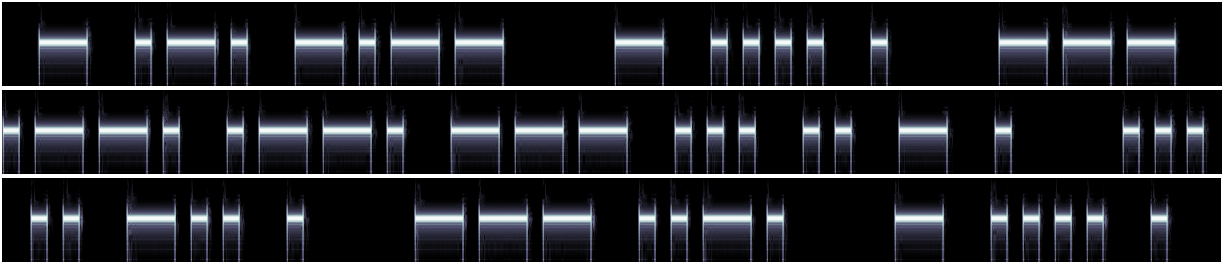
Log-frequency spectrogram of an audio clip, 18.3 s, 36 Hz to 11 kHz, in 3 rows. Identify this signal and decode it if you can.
Morse code, heard as a keyed tone, about 15 wpm, 700 Hz. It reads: TRY THE OPPOSITE SIDE OF THE
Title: Sentences from Top 1300 Words 15wpm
